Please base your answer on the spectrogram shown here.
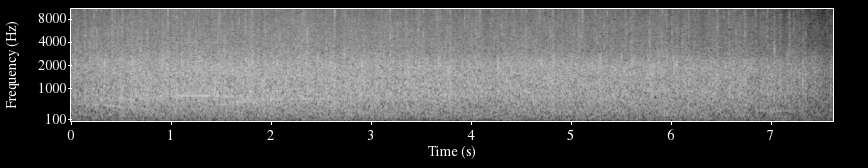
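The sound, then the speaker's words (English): Loud, steady audience applause for a conductor, pianist and organist after singing, a dense sustained clapping that holds for several seconds and eases off slightly at the end, with no talk over it. “They deserve a round of applause.”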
